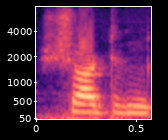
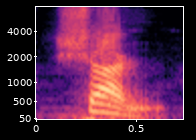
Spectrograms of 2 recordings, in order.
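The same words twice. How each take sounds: First: The T is fully released in the middle. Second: The T is held back in the middle. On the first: The speaker calls it wrong. "Indian style में बोलते हैं इसको हम shorten करके बोलते हैं" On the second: The speaker calls it right. "इस apostrophe का मतलब it's a held T"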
